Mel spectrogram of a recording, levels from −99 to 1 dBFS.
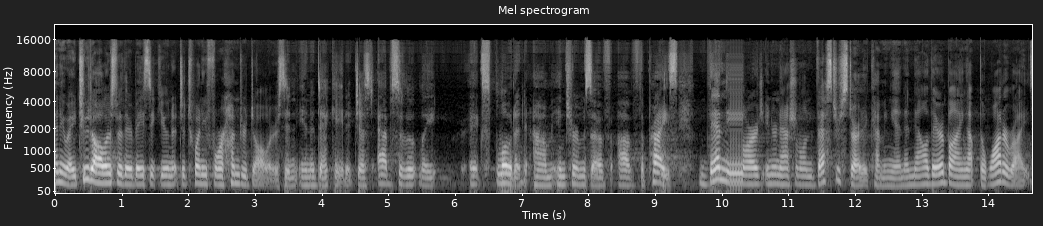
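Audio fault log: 3.44–14.03 s, call bitrate drop: the encoder rate falls from 128 kbps to 15 kbps and stays at its lowest for about 5.8 s. The coarser coding and the high-frequency cut-off leave the sound rough, watery and muffled until the rate recovers.
10.12–10.31 s, system hang loop: a 23.22 ms slice repeats exactly eight times, giving a buzzing stutter at 43.1 Hz while roughly 200 ms of audio is lost. This fits a frozen driver leaving the hardware cycling through a 1024-sample buffer.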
